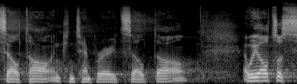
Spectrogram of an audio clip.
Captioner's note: non-english speech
